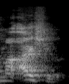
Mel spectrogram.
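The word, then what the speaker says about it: ma'aser: It means tenth in the Hebrew, and it's pronounced ma'asher.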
